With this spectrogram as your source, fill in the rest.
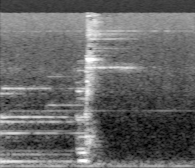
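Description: A video game plays a short electronic tune.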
